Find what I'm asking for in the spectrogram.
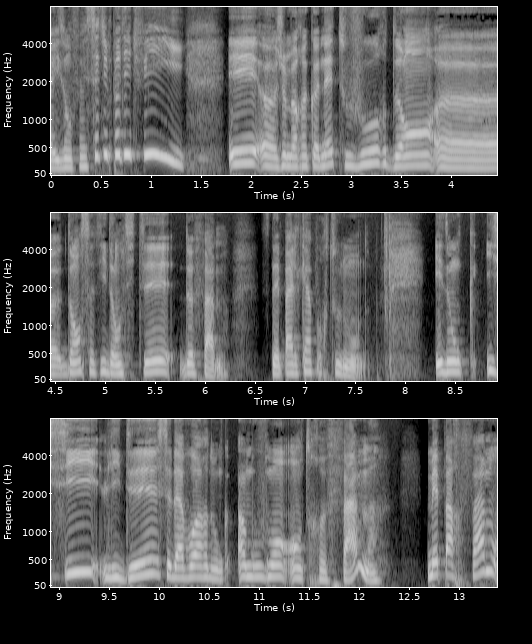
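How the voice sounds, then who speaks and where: Earnest woman explaining, lower voice. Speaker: activist guest. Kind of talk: radio interview. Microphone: headset.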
